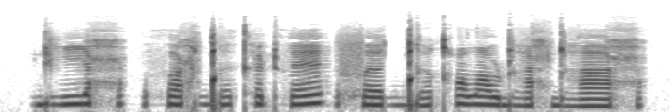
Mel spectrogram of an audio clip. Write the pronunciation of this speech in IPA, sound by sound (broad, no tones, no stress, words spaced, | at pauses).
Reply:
ɖʱiħ | θɔħɡ͡ǃɜkʰɜʈθɛ | fɜ ɡ͡ǃɯqʰʊðˤɛwɖʱaħ ɖʱaħ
